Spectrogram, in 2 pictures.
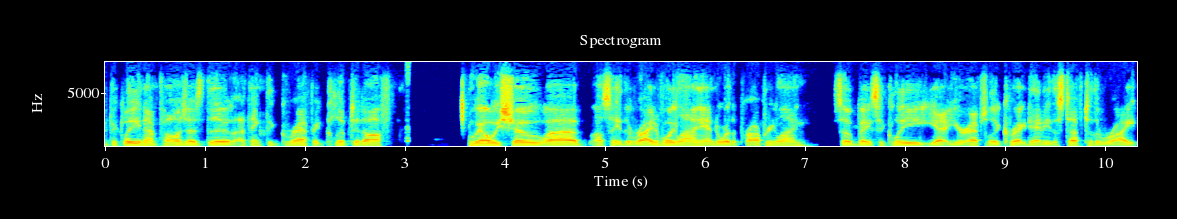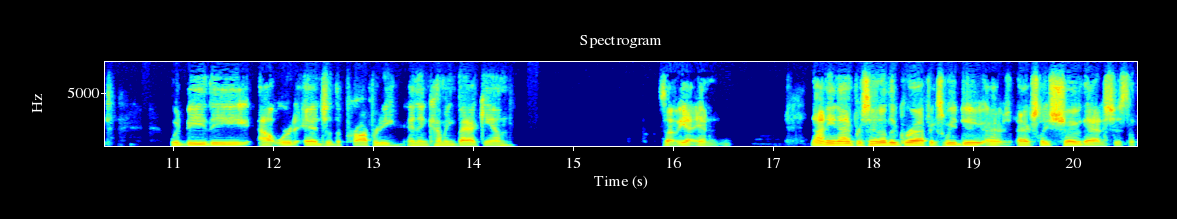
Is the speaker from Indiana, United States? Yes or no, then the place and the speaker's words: no; Tennessee, United States; also born or lived in Central Kentucky; You know, I grew up in East Tennessee, lived in Central Kentucky, so it's horse country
